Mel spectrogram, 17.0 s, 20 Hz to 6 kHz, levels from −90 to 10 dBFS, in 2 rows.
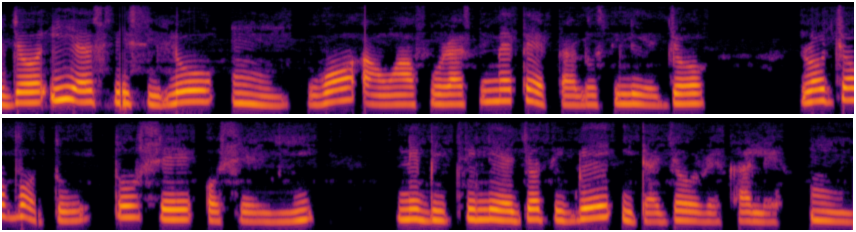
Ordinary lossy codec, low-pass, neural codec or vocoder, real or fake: none; 5.4 kHz; none; real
